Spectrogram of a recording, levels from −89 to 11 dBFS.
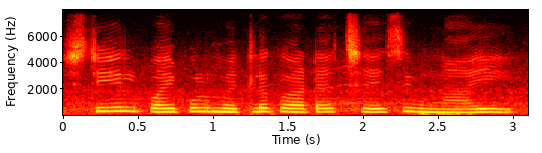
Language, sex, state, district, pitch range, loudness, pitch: Telugu, female, Telangana, Mahabubabad, 250-275 Hz, -13 LUFS, 260 Hz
